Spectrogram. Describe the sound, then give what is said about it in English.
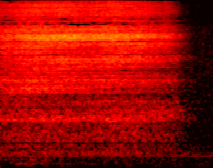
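Slow inhale through the nose during a guided breathing exercise: a soft, steady, airy hiss that lasts under two seconds before fading away. “take our tongue off the roof of our mouth, and breathe in through our nose.”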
